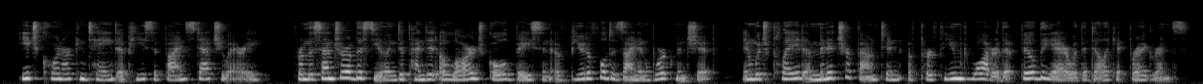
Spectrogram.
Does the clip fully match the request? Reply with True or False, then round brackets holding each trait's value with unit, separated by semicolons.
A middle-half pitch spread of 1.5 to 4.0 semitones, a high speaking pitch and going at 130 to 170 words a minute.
False (2.9 semitones; 250 Hz; 205 wpm)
